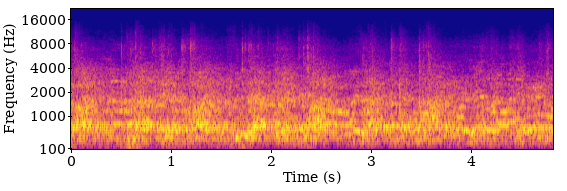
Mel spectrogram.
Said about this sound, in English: You hear the crowd. They want this fight to keep going.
